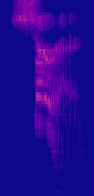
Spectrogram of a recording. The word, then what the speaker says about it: Surrey: I'd been accenting the second syllable so that I was saying Survey. I changed the accent. Surrey. Surrey. No. Surrey. Then it changed from R-A-Y to R-E-Y. Surrey. Solve. Surrey. Yes, Surrey.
